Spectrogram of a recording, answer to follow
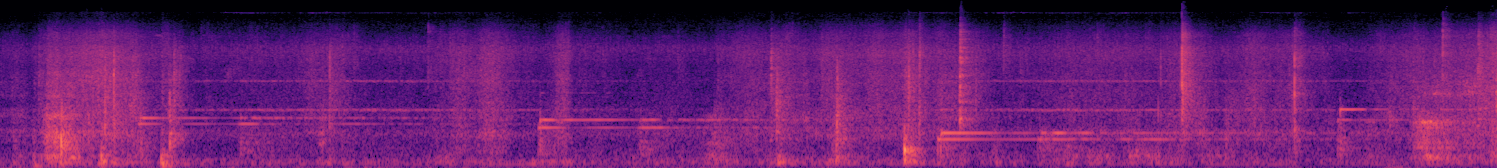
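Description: Faint ambient background music of long held notes that move to a new pitch every few seconds. A few light knocks come through it as a wooden door is pushed open.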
